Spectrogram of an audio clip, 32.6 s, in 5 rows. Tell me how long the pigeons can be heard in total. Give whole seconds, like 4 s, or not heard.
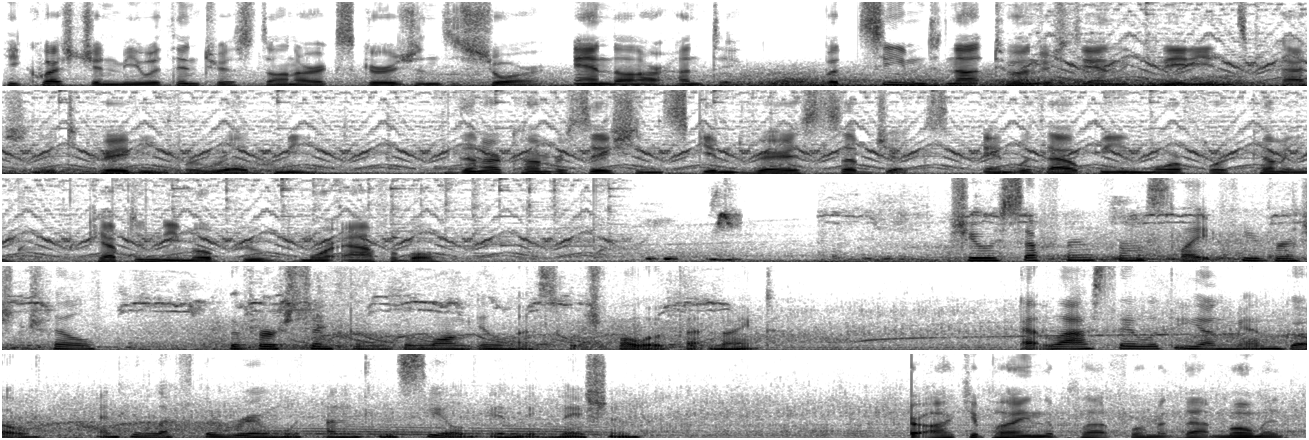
7 s.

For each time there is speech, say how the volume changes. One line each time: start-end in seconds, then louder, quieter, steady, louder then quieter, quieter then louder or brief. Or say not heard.
0.0-15.3 steady
17.8-23.5 steady
24.6-29.3 steady
30.6-32.5 brief.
